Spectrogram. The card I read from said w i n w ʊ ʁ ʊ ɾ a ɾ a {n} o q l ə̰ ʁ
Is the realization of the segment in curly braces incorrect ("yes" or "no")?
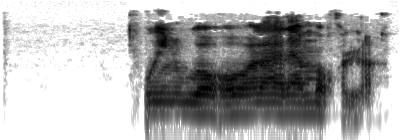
yes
